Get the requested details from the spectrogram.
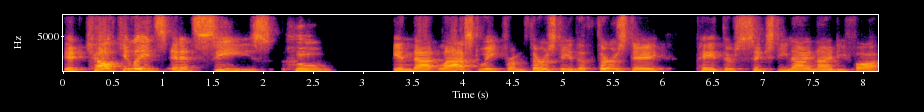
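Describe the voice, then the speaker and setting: A man with a Canadian accent uses a raised, projected voice at a high pitch and a fairly slow pace. His tone is animated, bright and sharp. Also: ordinary pitch variation, quiet background. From Canada. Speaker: business opportunity presenter. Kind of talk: sales pitch.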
